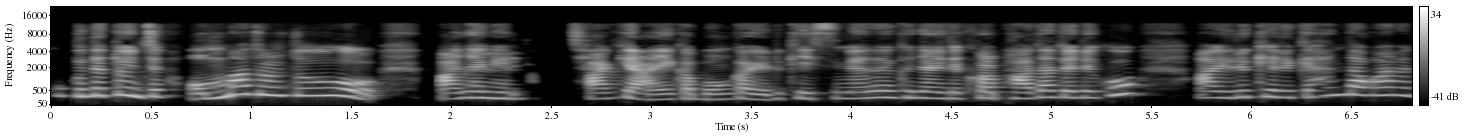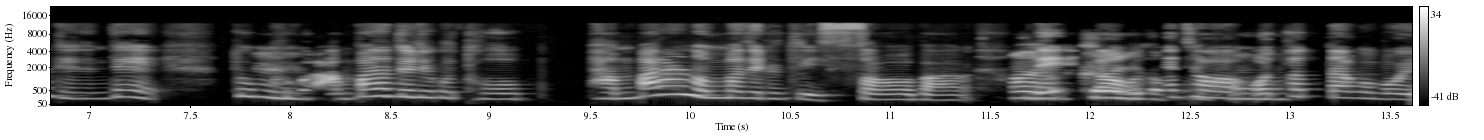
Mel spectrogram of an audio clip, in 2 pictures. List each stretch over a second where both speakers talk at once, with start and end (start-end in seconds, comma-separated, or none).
11.6-13.0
